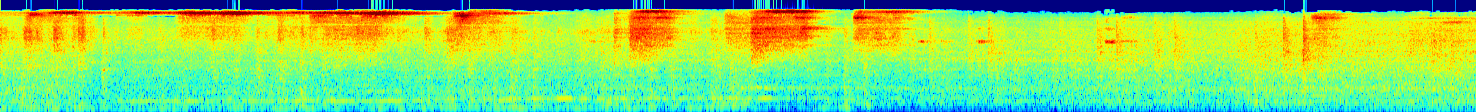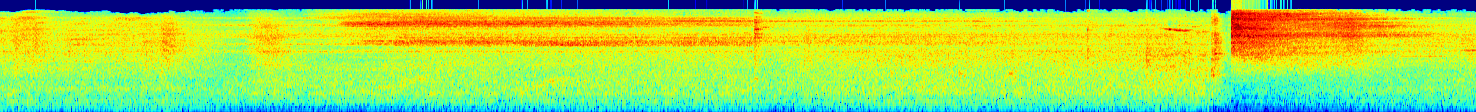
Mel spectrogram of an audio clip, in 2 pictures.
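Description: An electric commuter train pulling away, its motor whine rising in pitch over the first several seconds. Then a long container freight train rolls through on steel wheels, with high-pitched wheel squeal around the middle. Near the end the sound changes suddenly to a freight train hauled by an electric locomotive pulling out.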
